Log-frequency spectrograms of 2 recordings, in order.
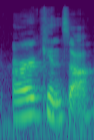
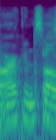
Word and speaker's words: Arkansas: arkansasians actually nobody from arkansas excuse me i am confusion why is it kansas but not arkansas oh yeah isn't it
